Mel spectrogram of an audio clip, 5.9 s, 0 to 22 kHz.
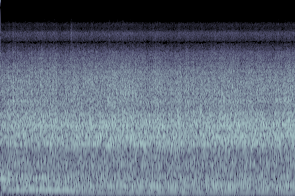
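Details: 2007 Dodge Magnum SRT8 V8 wagon, hot day (~100°F+), GoPro mounted at the rear by the exhaust, started up: deep, steady V8 burble, even firing with no ticks or misses; a healthy exhaust note.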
